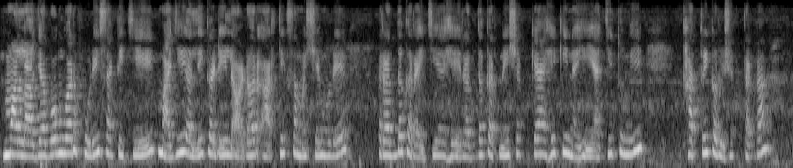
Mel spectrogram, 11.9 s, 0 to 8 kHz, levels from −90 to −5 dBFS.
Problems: constant background noise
